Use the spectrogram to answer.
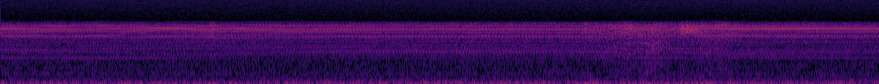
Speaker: Oh, now every spark that thing makes has got to be interfering with this by creating some sort of radio frequency or something, and it's picking it up and producing static noise.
